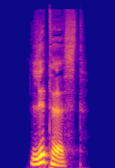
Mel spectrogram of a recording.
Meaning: inflection of leiden: 1. second-person singular preterite 2. second-person singular subjunctive II
- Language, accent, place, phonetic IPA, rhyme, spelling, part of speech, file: German, Germany, Berlin, [ˈlɪtəst], -ɪtəst, littest, verb, De-littest.ogg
